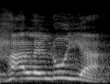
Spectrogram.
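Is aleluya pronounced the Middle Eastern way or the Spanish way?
Middle Eastern. It is pronounced the Middle Eastern way. This is how people say it in the Middle East. "allá en otros países, en el Medio Oriente"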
